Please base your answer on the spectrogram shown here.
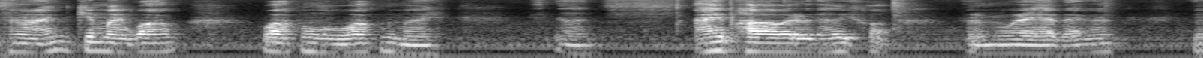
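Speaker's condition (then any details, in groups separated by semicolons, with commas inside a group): Brain injury; memory greatly affected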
